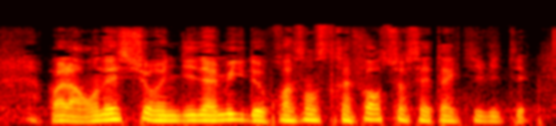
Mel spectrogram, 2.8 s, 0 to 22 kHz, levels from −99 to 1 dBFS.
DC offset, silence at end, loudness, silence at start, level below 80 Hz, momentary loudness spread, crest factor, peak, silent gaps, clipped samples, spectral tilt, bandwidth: under 0.1%; 0.15 s; -31 LUFS; 0 s; -62 dBFS; 7 LU; 16 dB; -16 dBFS; none; under 0.1%; -6.5 dB/octave; 11 kHz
